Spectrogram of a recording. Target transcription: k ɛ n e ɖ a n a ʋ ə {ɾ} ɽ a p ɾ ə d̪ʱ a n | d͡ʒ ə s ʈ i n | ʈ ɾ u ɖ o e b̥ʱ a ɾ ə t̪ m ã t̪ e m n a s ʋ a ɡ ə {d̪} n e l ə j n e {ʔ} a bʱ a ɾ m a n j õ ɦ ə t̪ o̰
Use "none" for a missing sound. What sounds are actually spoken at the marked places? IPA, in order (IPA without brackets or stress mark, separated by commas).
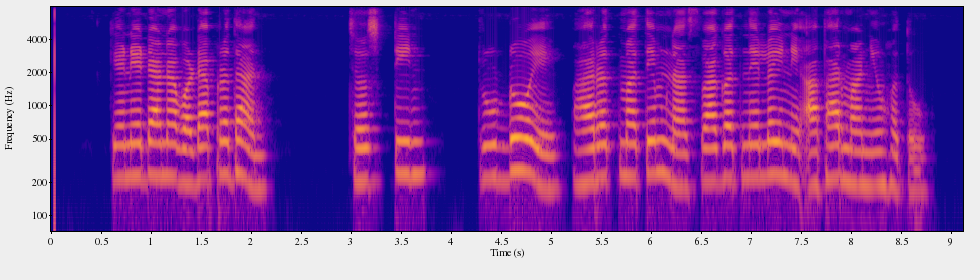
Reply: none, t̪, ʔ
